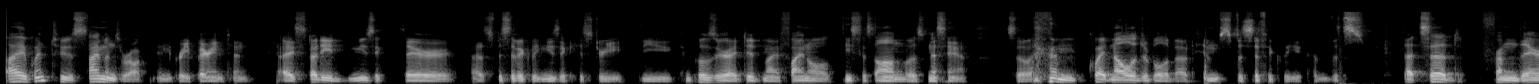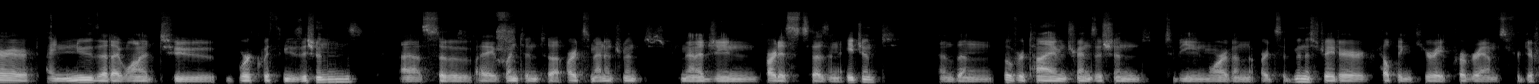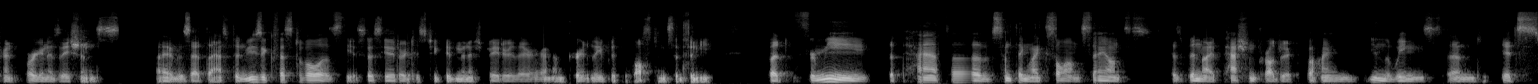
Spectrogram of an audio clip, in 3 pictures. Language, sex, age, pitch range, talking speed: English, male, 30-49, 80-95 Hz, 155 wpm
